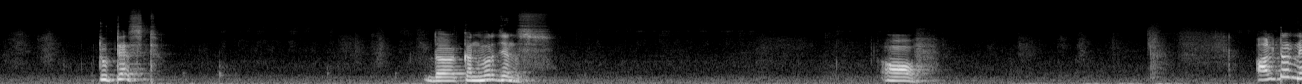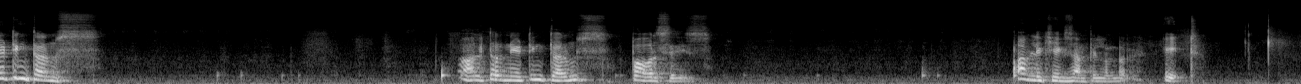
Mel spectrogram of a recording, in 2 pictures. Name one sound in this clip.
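A man speaks in short, calm phrases close by.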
